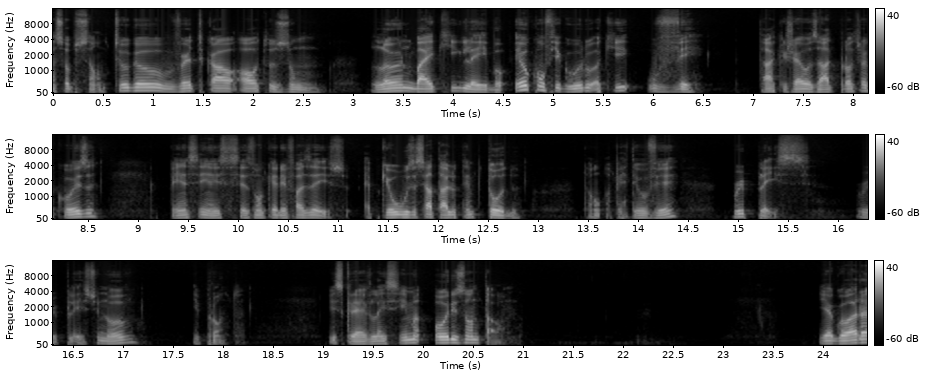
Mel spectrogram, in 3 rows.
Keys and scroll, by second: 13.9 v, 21.0-21.9 typing.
